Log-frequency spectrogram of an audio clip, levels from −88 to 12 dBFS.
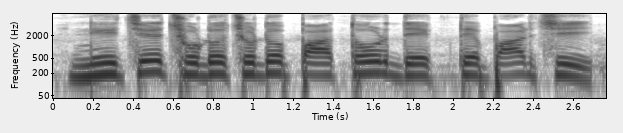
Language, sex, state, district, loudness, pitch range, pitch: Bengali, male, West Bengal, Cooch Behar, -13 LUFS, 175-195 Hz, 185 Hz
